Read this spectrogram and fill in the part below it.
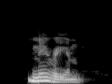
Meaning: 1. The sister of Moses and Aaron and the daughter of Amram and Jochebed 2. Synonym of Mary, mother of Jesus, chiefly in contexts emphasizing her historical or Jewish identity
- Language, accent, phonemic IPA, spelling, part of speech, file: English, Southern England, /ˈmɪɹi.əm/, Miriam, proper noun, LL-Q1860 (eng)-Miriam.wav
